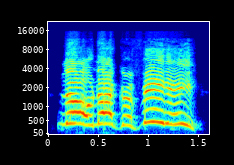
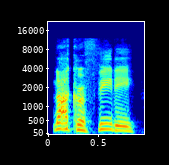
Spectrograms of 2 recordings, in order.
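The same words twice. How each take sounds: First: "No, not graffiti." yelled high and loud, slow; shouting correction. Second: "Not graffiti." with stress on "Not", a touch louder; first step of a rising insistence; building correction. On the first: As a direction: scream "No" and "not" in exasperation. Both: Shown as a demonstration.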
